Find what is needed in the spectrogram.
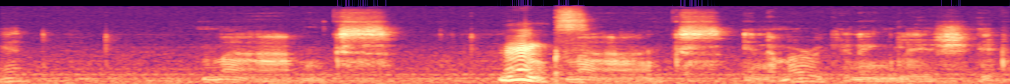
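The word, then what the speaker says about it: Manx: it's slightly different Max so like man with an x on the end instead of I've always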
